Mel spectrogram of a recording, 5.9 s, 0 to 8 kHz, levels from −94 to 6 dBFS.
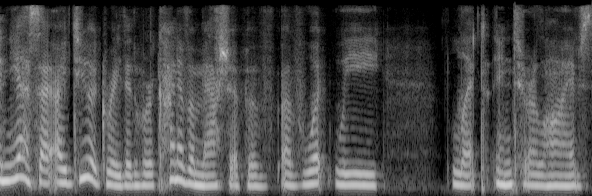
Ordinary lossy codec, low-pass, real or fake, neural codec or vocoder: AAC, 32 kbps; 7.2 kHz; real; none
